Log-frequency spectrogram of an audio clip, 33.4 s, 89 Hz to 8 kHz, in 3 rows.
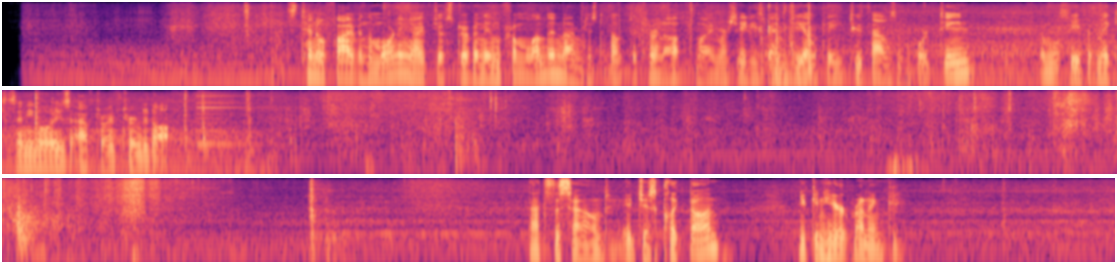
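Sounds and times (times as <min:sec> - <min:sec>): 
diesel fuel pump whirring: 0:00.4 - 0:14.2, 0:25.4 - 0:33.4.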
